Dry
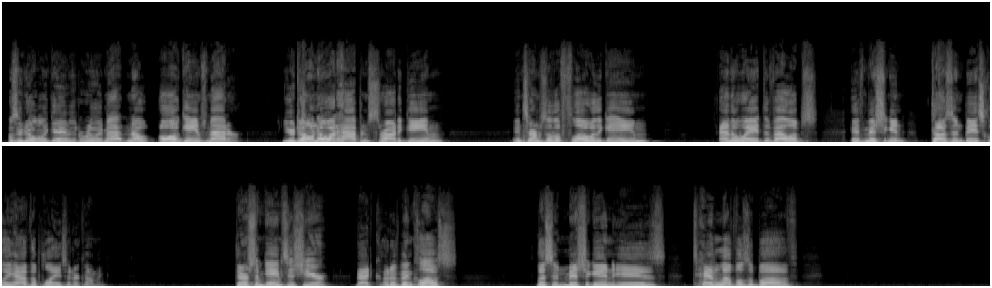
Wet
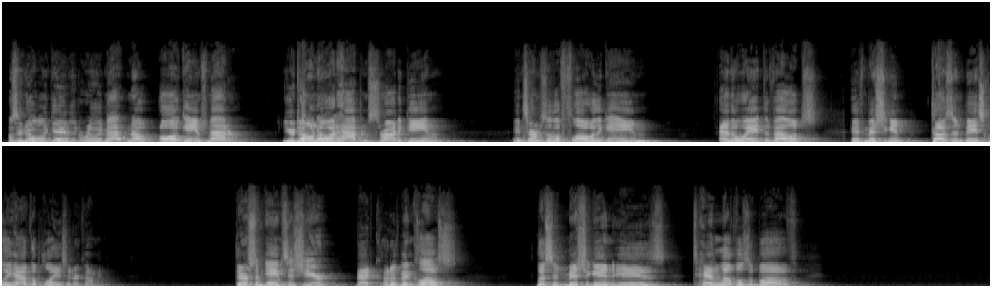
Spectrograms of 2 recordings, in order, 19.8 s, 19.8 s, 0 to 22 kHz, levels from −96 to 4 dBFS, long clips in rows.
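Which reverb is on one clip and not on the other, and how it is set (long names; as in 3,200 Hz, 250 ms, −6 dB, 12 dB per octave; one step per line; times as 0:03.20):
rectangular room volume 810 cubic metres, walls furnished, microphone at 0.72 metres
level +3.5 dB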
